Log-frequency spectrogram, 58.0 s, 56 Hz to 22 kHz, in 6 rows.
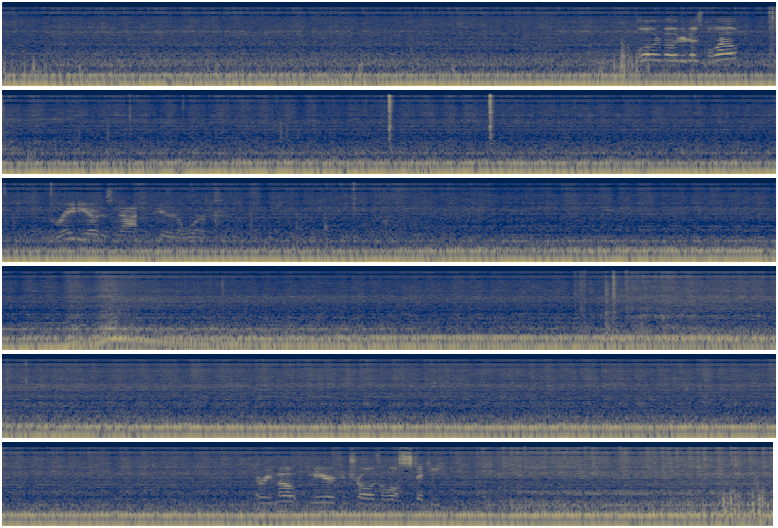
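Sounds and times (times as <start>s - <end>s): car engine idling: 0.0s - 58.0s
click: 9.6s - 9.8s, 15.7s - 15.9s, 23.4s - 23.9s.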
